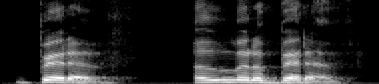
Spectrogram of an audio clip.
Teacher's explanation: the T in the bit turns into a flap t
